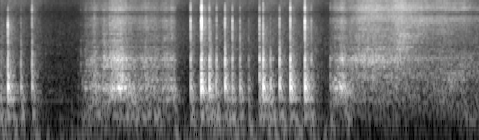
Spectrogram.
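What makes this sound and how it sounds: Natural fingernails of both hands tap and scratch a large solid wooden tabletop up close. A few sharp knocks give way to a soft scraping rustle, then a quick run of crisp, short taps with a woody mid-range tone, followed by more steady scratching across the surface.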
